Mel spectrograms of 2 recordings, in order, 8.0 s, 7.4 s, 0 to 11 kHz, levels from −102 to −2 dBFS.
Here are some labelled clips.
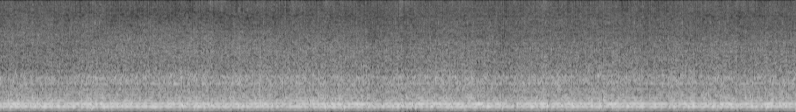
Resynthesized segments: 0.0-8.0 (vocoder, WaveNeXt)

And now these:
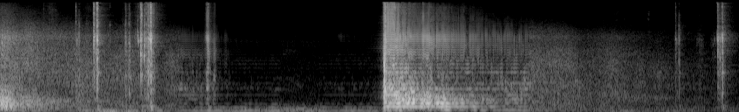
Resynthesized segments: 1.8-2.8 (vocoder, BigVGAN v2); 3.2-5.3

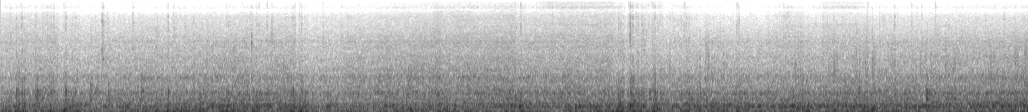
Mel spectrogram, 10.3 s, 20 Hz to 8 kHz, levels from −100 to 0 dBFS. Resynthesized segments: 0.0-3.5 (vocoder, BigVGAN v2); 5.6-10.3

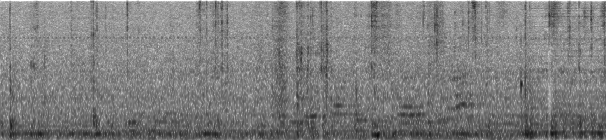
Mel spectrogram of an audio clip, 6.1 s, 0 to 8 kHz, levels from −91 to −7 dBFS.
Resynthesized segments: 5.3-6.1 (vocoder, HiFi-GAN)

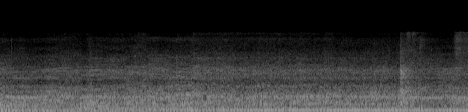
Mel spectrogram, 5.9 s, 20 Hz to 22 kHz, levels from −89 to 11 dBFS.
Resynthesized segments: 0.0-2.4 (codec, SNAC); 5.2-5.9

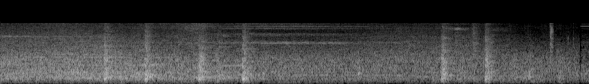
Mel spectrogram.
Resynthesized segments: 3.7-5.1 (autoencoder, DAC-VAE)

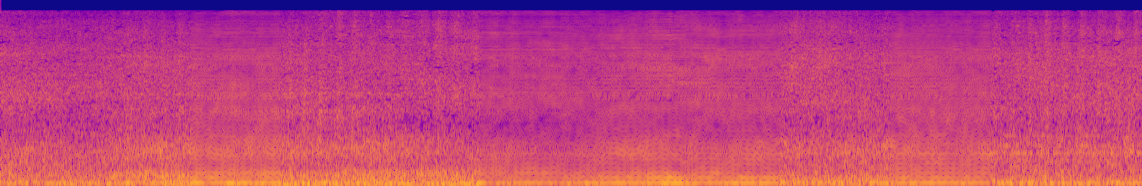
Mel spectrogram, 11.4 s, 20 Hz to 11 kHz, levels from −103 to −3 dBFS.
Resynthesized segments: 1.9-2.8 (vocoder, Vocos); 4.8-7.8; 8.9-9.9

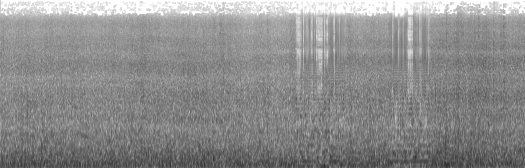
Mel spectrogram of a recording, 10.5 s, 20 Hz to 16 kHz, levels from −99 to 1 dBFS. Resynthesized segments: 5.9-6.9 (vocoder, BigVGAN v2); 7.8-8.6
